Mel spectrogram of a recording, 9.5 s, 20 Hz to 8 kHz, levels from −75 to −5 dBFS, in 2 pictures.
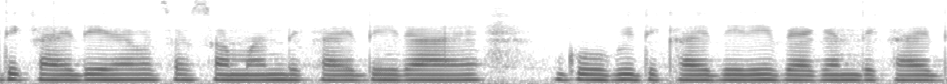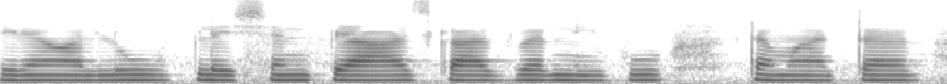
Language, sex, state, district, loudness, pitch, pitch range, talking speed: Hindi, female, Chhattisgarh, Bastar, -35 LUFS, 180 Hz, 175-180 Hz, 165 wpm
